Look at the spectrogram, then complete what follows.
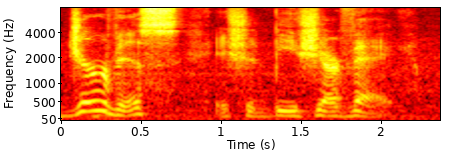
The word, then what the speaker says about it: Gervais: Valley of Oregon je r vis it is pronounced Gervais it should be sheriff a if my wife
